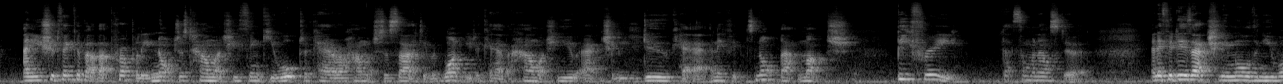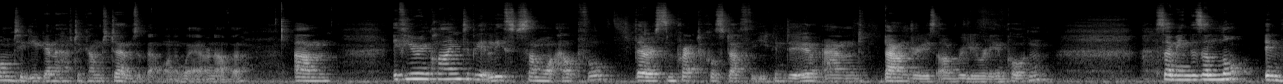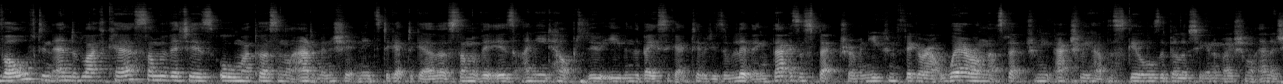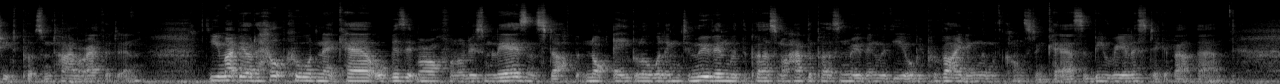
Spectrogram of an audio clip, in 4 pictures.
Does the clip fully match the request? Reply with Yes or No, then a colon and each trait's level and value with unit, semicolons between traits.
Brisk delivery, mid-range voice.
Yes: fast, 245 wpm; medium, 155 Hz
